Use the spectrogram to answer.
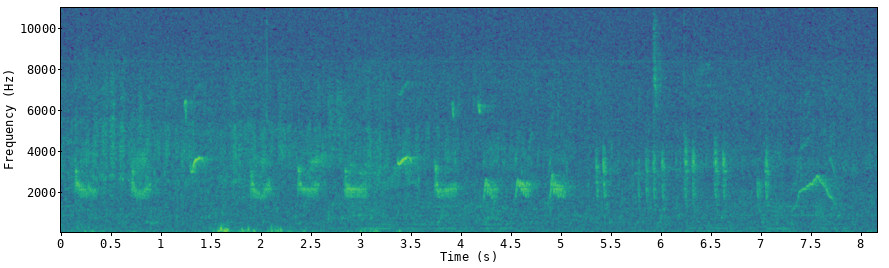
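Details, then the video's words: Sabiá-do-campo, the chalk-browed mockingbird of Brazil, delivering repeated squawky, husky notes in a steady series, later softer chirps, with a few low thumps and background hiss. "O canto do sabia-do- campo"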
